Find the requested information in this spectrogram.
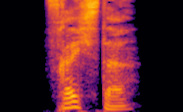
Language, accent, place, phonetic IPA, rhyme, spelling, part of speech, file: German, Germany, Berlin, [ˈfʁɛçstɐ], -ɛçstɐ, frechster, adjective, De-frechster.ogg
- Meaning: inflection of frech: 1. strong/mixed nominative masculine singular superlative degree 2. strong genitive/dative feminine singular superlative degree 3. strong genitive plural superlative degree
